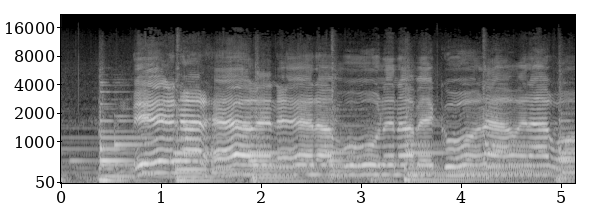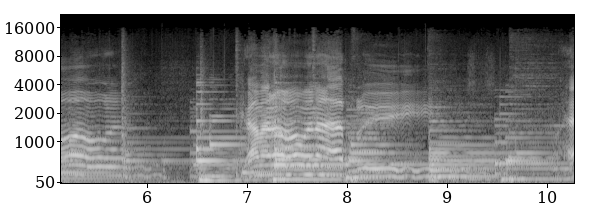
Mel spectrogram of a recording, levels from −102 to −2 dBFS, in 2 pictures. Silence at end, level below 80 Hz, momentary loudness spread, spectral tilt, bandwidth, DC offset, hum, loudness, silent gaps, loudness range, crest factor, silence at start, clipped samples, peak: 0 s; -44 dBFS; 12 LU; -5 dB/octave; 15 kHz; under 0.1%; none; -23 LUFS; none; 4 LU; 16 dB; 0 s; under 0.1%; -6 dBFS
